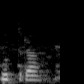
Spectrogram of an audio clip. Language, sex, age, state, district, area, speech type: Marathi, female, 18-30, Maharashtra, Thane, urban, read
